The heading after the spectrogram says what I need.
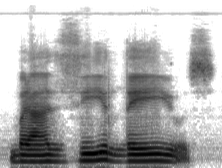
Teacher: Olha o S com som de Z, porque ele está entre duas vogais.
